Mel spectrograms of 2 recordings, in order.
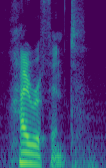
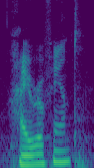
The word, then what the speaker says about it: hierophant: do you spell it h-i-i-r-o and then like elephant like p-h-a-n-t a person especially a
